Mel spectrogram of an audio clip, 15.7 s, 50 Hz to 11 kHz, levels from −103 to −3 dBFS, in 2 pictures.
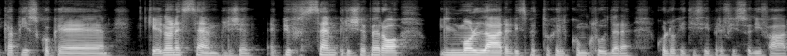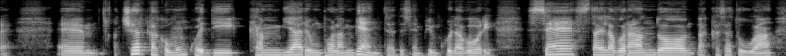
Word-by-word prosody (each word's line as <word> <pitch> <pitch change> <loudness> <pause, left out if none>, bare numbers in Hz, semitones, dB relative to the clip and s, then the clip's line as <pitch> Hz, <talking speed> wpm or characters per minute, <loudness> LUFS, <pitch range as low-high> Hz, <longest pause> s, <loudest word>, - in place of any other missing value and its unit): capisco 125 0 -5
che 105 -2 +1 0.4
che - - +1
non 130 +2 +6
è 135 - +5
semplice. 110 -5 -2
È 120 - -14
più 130 +2 -4
semplice 125 -2 +1
però 125 -1 +5 0.4
il 130 -1 -2
mollare 125 -2 +8
rispetto 115 +2 -9
che - - -9
il 110 - -9
concludere 110 -3 -5 0.2
quello 110 -2 -5
che 115 - -11
ti 115 - -18
sei 110 +1 -10
prefisso 115 -3 -12
di 110 - -7
fare. 100 -2 -5 0.4
Ehm, 120 -1 -3 0.2
cerca 190 -4 +2
comunque 130 0 -1
di 120 0 -3
cambiare 135 +1 0
un 125 -1 -1
po' 125 - -2
l'ambiente 120 -2 +1
ad 105 - -12
esempio 110 +1 -9
in 110 - -10
cui 120 - -3
lavori. 110 -1 -2 0.3
Se 160 +2 +2
stai 140 -1 -2
lavorando 125 0 +2
a 125 - -8
casa 125 0 -9
tua, 115 -1 -1
120 Hz, 160 wpm, -24 LUFS, 110-130 Hz, 0.4 s, mollare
